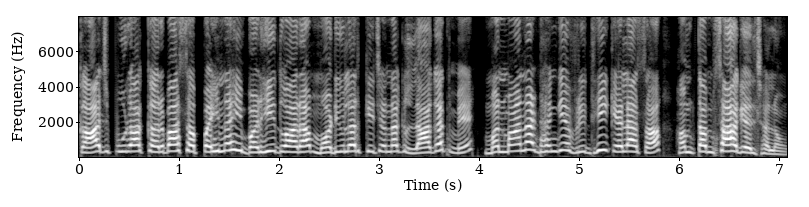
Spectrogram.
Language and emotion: Maithili, angry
